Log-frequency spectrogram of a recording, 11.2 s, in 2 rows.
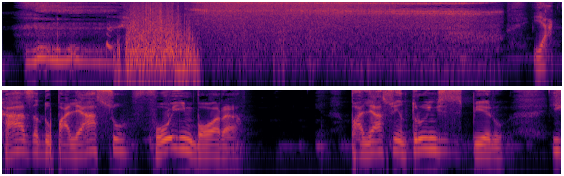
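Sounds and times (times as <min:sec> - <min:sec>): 
person blowing hard like a wolf huffing: 0:00.1 - 0:05.1
speech: 0:00.2 - 0:02.1, 0:05.3 - 0:08.1, 0:09.1 - 0:11.1.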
